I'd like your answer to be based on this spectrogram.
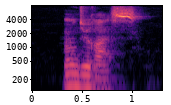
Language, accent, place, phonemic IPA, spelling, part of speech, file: French, France, Paris, /ɔ̃.dy.ʁas/, Honduras, proper noun, LL-Q150 (fra)-Honduras.wav
- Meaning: Honduras (a country in Central America)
